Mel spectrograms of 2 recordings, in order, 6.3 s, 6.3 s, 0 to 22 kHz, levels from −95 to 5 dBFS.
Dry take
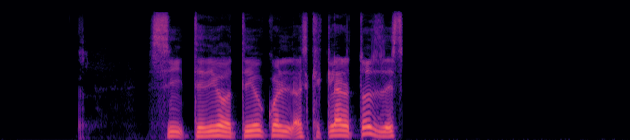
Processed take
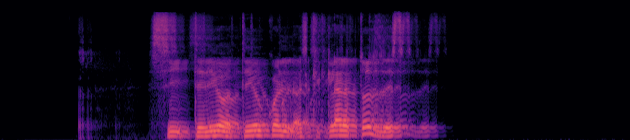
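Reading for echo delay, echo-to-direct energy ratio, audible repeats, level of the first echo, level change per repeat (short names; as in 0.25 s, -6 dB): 83 ms, -7.5 dB, 4, -8.0 dB, no steady repeat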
